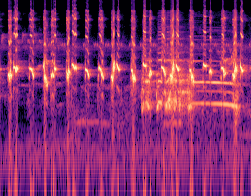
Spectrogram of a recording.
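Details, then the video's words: Yellow-vented bulbul in a fighting call used for luring: quick sharp chirps, then a denser, richer passage mixing chatter with sustained whistled tones toward the end. "trucukan gacor NGGARUDA UPLIK TARUNG"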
